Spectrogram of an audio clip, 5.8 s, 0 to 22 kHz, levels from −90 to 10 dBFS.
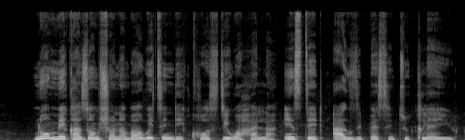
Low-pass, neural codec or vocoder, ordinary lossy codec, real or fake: none; none; none; real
